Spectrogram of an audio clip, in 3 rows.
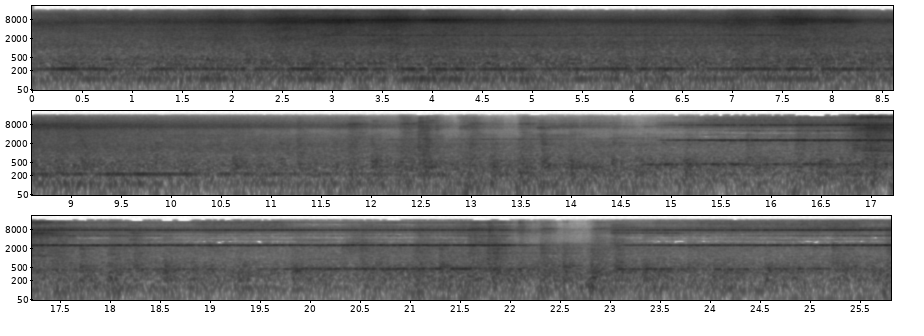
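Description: R160 subway train moving past along the platform, a continuous rumble of wheels on rail with a steady high-pitched whine over it. A low hum fades out about ten seconds in, and a high whine carries through the second half.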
